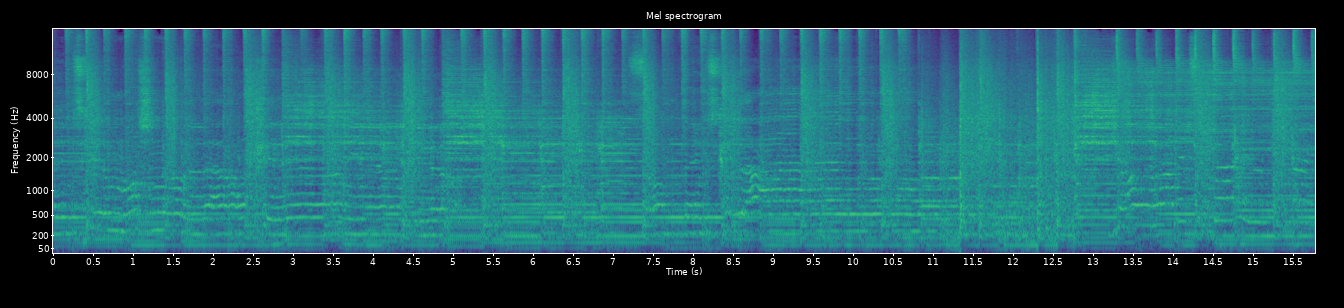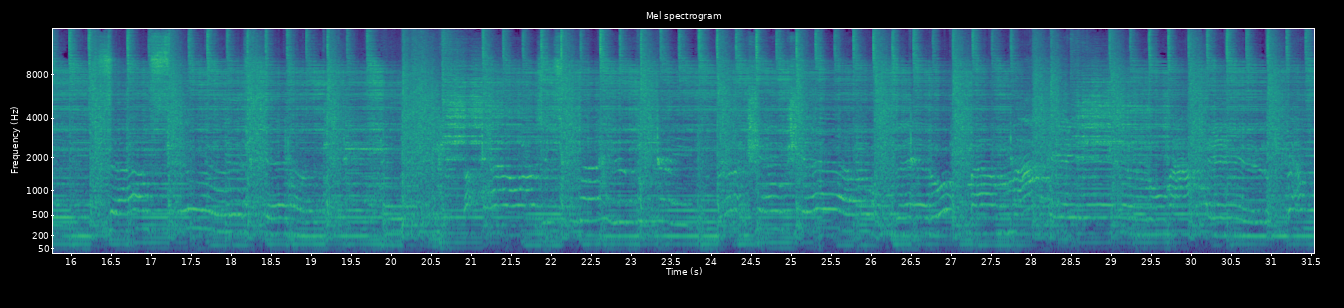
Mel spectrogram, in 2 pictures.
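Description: A live band playing a song: guitar and drum kit with a singer's vocals.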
